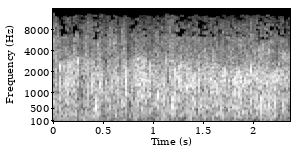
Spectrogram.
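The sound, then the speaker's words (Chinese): Audience applause, a dense and even wash of many hands clapping at a steady, fairly loud level for the whole clip. “鼓掌啊！”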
